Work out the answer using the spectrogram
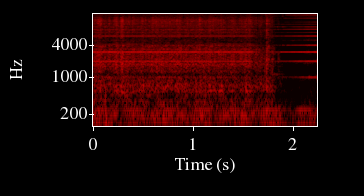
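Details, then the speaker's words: Redcat Ascent crawler on 3S with new Holmes Hobby Crawlmaster Sport 550 motor, slow throttle: smooth high gear whine with no clicking. The driveline was loud before this fix and is now much quieter and runs freely. "Your drive line's way quieter. Before, you can listen to the videos of this truck running, and it had that kind of it was just loud."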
